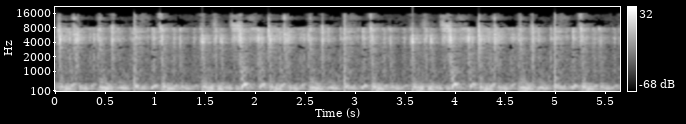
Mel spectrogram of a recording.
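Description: Vocal percussion imitating a tribal drum: a fast, even beat of deep thumps that drop in pitch, with sharp tapping clicks over them, all made with the mouth.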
